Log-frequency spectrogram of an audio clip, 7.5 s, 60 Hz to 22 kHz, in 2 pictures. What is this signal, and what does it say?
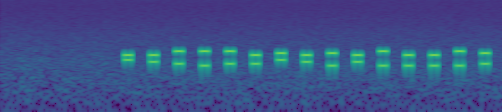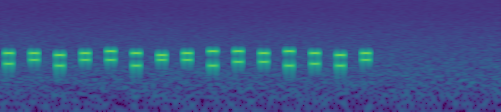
DTMF, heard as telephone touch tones, dialled by machine, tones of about 50 ms. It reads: *763640727311355010#2*03983510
